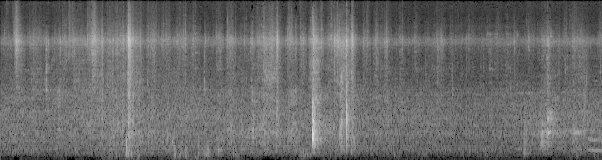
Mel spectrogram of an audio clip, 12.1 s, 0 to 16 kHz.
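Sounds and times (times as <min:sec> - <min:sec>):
dog chewing and gnawing: 0:00.5 - 0:12.0.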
